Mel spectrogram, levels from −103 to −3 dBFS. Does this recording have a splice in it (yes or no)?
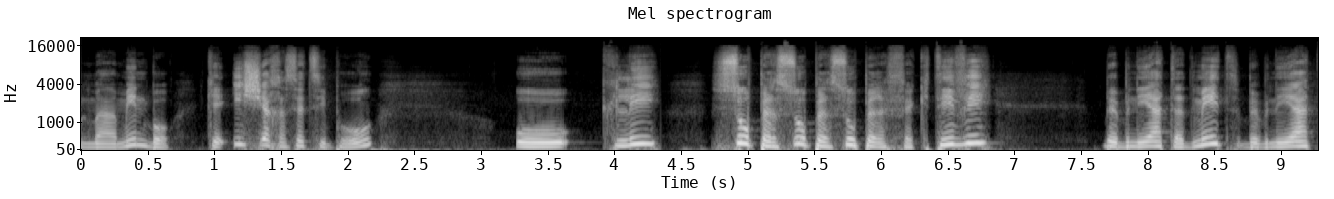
no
